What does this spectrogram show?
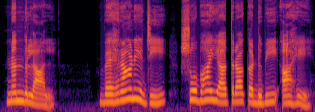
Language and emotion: Sindhi, neutral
